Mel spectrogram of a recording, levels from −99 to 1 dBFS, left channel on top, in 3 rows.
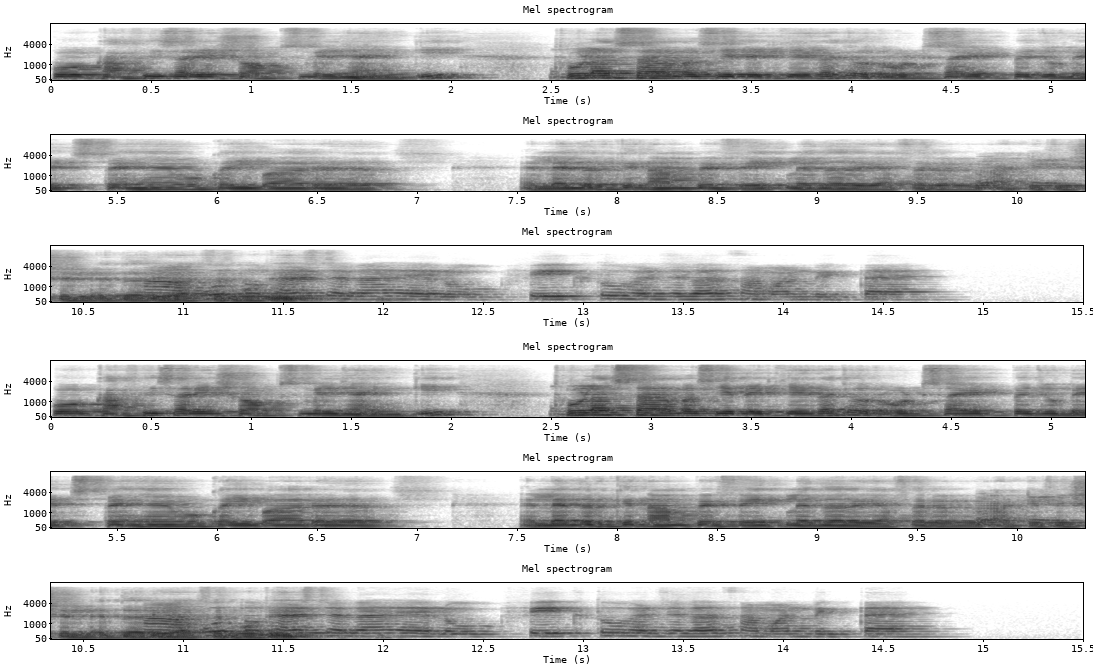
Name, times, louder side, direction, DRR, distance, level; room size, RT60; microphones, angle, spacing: voice 1, 0.0-6.8 7.5-11.6, right 1 dB, 75° right, 2 dB, 2.8 m, -21 dB
voice 2, 2.5-2.8 9.8-10.3 10.8-14.7, right 1 dB, 55° right, 4 dB, 6.4 m, -27 dB
21.5 x 12.5 x 3.2 m, 0.34 s
head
